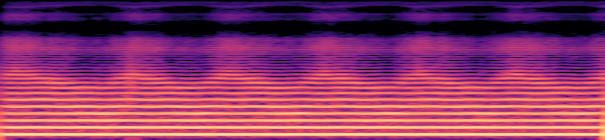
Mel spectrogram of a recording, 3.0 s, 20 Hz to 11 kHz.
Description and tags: aoaoaoaoaoa 52 E2 Bcl
vocal formants pitched under Simplesong a macintosh software and using the princess voice
synthetic, formants, voice, vocal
